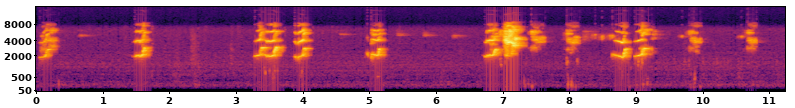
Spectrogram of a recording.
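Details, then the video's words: Young Javan myna singing spaced, varied whistled notes and short chatters, some paired, with one louder harsh burst near the middle, over a quiet background. "JALAK KEBO MUDA"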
